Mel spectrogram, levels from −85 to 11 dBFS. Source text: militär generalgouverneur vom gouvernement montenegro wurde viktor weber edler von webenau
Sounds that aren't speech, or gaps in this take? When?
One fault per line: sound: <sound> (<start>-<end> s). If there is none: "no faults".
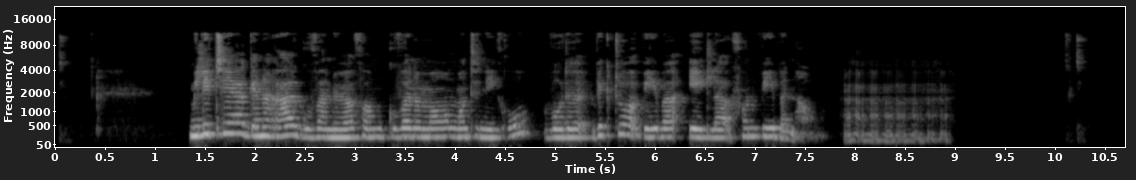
sound: laugh (7.8-9.0 s)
